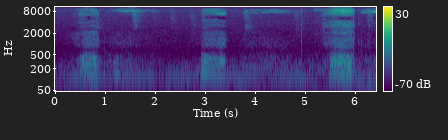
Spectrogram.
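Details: Snoring miniature dachshund: repeated low rumbling snores from the sleeping small dog, with quiet breathing between them.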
